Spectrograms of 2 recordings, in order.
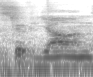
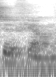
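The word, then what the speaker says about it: Sufjan: I'm saying it wrong is it suf John Stevens or is it Su Yan Stevens I believe it's sufan Stevens all right sufan Stevens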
